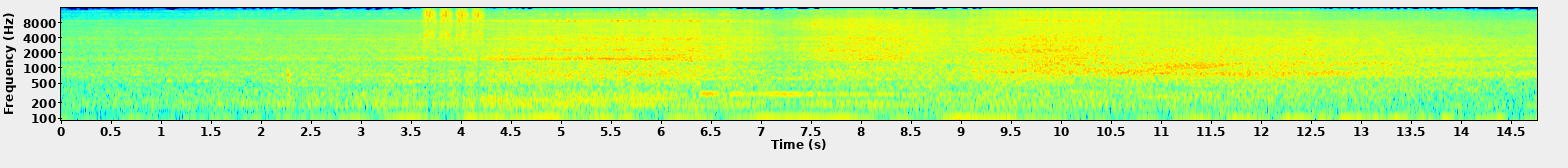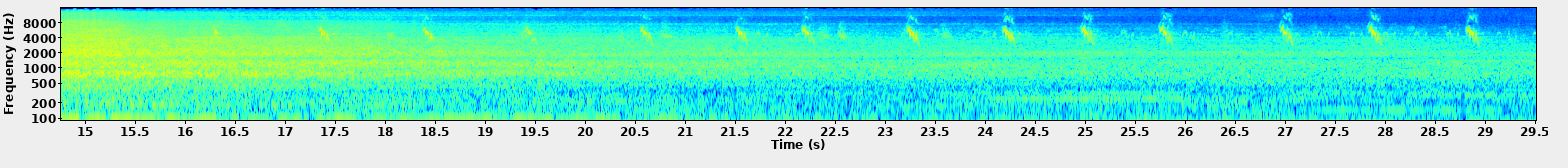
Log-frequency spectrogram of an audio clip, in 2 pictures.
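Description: A Class 150 Sprinter diesel multiple unit passing: the steady drone of its underfloor diesel engines with a rushing wheel-on-rail noise. It swells over several seconds and then fades as the unit draws away. In the second half, birds chirp again and again over the fading train.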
